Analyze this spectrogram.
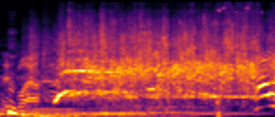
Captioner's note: cheers and applause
